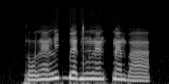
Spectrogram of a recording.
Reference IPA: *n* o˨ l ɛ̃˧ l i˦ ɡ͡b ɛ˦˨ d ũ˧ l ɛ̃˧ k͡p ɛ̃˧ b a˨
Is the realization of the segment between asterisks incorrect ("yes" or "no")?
yes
